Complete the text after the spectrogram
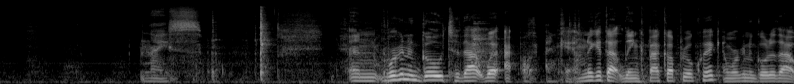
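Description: A plastic game case clicks and rattles in a hand.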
